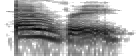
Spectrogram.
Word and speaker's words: every: So all of these words are pronounced aspirin, average, Barbara, business, camera, different, evening, every, family, favorite, federal, general, interest.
